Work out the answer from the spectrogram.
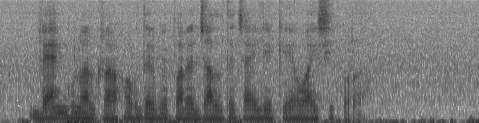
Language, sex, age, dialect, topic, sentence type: Bengali, male, 18-24, Jharkhandi, banking, statement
